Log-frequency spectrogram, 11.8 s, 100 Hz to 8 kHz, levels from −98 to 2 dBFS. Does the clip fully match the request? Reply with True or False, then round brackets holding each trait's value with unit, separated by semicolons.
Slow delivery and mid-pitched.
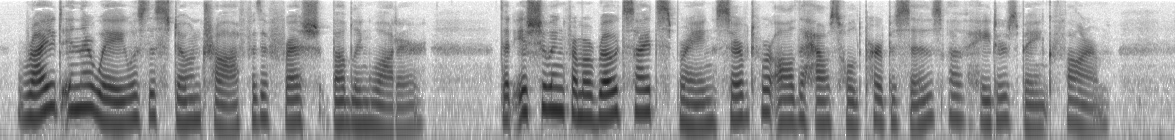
False (145 wpm; 180 Hz)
